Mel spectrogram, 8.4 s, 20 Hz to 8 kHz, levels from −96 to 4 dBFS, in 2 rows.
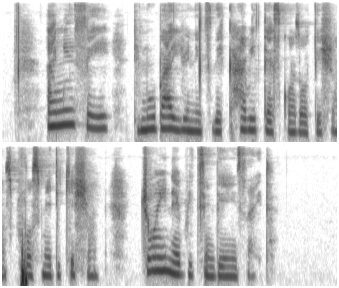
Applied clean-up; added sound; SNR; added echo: none; none; none; none.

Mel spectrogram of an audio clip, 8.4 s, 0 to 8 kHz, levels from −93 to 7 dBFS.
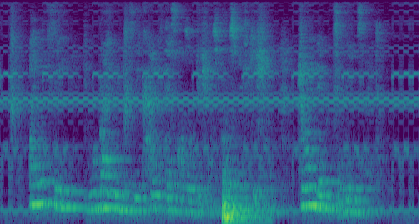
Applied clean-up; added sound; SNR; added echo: none; Alarm; 16 dB; reverberation time 1.3 s.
